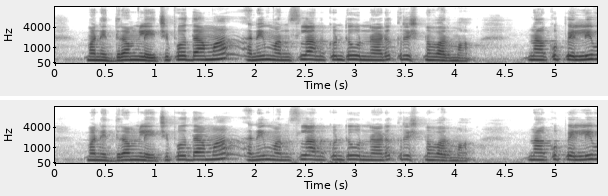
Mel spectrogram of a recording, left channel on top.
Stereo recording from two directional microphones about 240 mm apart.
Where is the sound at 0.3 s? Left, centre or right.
Left.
